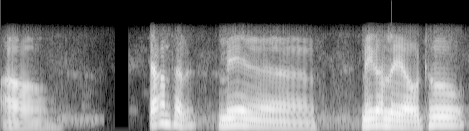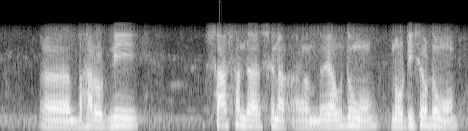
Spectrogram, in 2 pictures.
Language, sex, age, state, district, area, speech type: Bodo, male, 45-60, Assam, Kokrajhar, urban, conversation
